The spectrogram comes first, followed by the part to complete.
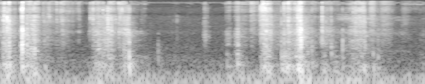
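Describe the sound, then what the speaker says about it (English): Scissors slice and tear open a package, giving several bursts of crisp ripping and crinkling packaging with short quiet gaps between them, close and fairly soft. "So I decided to use a pair of scissors instead."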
